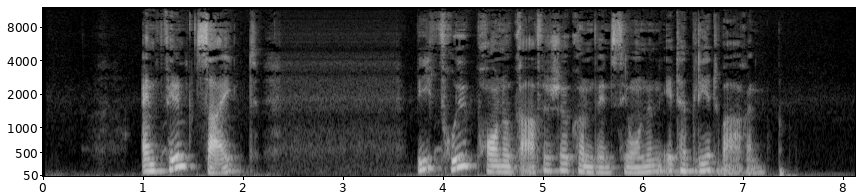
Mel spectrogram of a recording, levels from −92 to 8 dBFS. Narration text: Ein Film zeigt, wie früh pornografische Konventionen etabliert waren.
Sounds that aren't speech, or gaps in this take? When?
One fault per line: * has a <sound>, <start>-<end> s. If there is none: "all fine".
all fine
